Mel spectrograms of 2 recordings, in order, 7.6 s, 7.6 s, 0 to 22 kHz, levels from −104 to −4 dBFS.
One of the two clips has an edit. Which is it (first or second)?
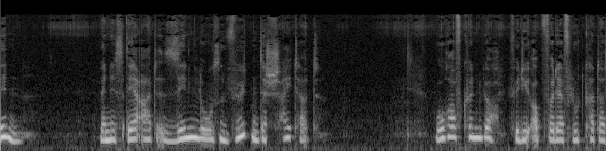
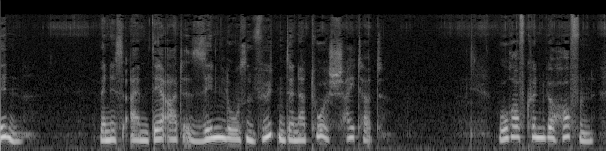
first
